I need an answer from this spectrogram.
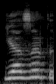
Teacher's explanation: Yazırdı sözündə ır şəkilçisindədir vurğu.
